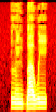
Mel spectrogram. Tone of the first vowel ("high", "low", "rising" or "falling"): high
